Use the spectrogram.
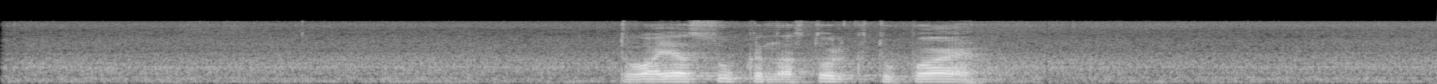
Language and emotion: Russian, neutral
